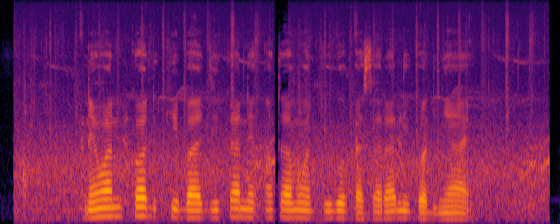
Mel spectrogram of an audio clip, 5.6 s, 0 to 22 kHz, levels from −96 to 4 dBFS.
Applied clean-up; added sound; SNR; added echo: none; Chicken, rooster; 12 dB; none.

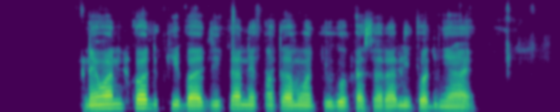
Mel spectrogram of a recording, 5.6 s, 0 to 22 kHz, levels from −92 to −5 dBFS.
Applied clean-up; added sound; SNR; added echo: neural mask model Resemble Enhance denoiser.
